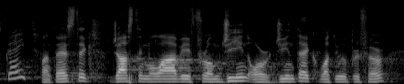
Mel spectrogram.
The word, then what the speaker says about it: Genentech: Justin Molavi from Genentech, what do you prefer? Genentech. Oh, I mean, that's how I pronounce it, yes.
